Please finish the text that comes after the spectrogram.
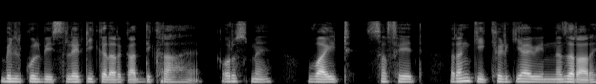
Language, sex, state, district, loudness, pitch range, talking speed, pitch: Hindi, male, Himachal Pradesh, Shimla, -21 LUFS, 115-130 Hz, 200 wpm, 125 Hz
